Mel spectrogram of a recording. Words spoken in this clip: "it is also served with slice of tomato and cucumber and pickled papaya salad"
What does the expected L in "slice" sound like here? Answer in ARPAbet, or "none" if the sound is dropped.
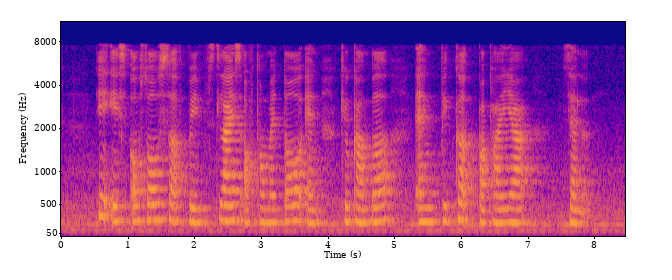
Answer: L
